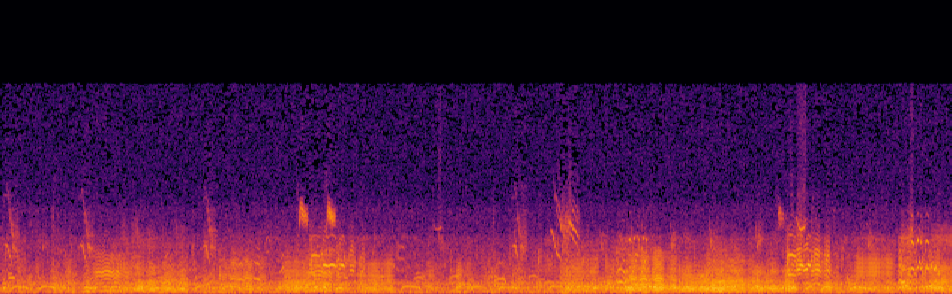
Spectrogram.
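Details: A dense flock of Lesser Flamingos at Marievale keeps up a steady, goose-like chorus of overlapping nasal honks and gabbling murmurs, with no pauses.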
